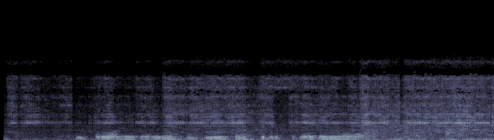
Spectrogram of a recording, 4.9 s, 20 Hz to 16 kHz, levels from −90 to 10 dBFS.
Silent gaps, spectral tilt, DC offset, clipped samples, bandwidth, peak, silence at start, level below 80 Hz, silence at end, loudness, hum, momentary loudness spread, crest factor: none; -5.5 dB/octave; under 0.1%; under 0.1%; 9.8 kHz; -20 dBFS; 0.05 s; -54 dBFS; 0 s; -37 LUFS; none; 14 LU; 18 dB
